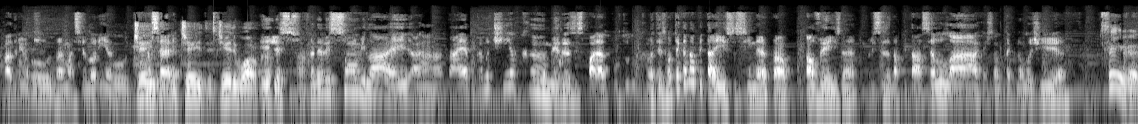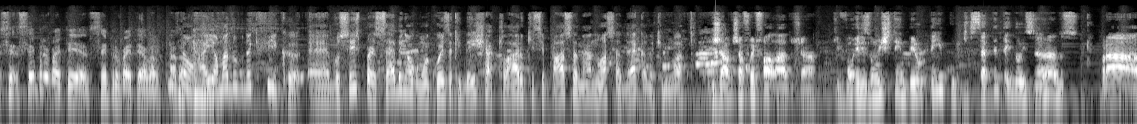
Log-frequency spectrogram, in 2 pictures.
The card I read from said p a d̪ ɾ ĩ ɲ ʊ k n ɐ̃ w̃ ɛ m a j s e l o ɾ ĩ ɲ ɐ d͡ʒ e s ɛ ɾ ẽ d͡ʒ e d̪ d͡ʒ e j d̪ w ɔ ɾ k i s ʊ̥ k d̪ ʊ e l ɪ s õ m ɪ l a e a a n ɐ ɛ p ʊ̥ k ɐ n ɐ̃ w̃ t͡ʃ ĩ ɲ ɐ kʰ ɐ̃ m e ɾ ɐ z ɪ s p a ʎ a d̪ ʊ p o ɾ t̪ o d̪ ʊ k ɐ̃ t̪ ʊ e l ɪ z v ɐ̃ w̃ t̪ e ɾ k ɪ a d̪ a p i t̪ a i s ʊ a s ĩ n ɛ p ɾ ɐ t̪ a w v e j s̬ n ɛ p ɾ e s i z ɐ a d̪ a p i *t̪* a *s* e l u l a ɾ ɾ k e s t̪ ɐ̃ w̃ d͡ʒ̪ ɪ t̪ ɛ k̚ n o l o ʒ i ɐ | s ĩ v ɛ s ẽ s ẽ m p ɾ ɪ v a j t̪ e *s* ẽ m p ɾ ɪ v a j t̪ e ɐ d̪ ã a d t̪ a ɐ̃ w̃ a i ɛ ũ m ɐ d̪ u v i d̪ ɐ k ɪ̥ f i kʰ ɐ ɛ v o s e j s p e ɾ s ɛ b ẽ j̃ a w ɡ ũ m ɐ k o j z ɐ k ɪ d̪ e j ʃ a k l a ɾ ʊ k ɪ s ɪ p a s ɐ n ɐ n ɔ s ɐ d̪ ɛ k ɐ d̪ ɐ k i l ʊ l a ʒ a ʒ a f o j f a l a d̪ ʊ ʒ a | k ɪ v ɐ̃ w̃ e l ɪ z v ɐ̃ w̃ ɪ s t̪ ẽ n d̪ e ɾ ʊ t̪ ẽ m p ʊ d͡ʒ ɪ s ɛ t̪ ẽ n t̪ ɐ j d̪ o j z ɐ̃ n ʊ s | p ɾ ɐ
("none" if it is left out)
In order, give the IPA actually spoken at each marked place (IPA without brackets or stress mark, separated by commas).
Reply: t̪, s, s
